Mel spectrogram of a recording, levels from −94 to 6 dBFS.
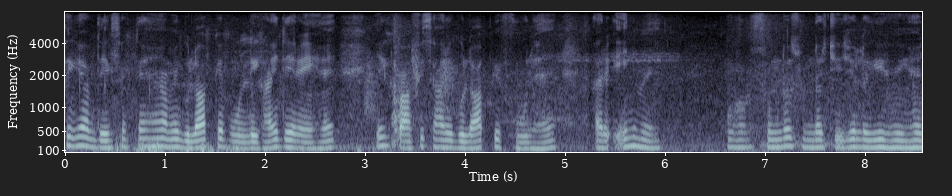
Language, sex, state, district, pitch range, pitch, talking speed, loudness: Hindi, male, Uttar Pradesh, Muzaffarnagar, 145-165 Hz, 155 Hz, 205 wpm, -27 LUFS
